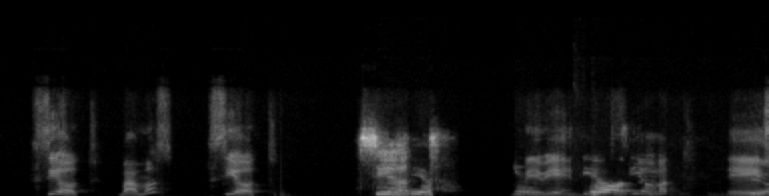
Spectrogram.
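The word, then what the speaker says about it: 시옷: Más que shiot, Shiot. le vamos a poner este sonido para que no se confundan. ¿Ya? Voy a poner siot, así. Siot, ¿vamos? Siot. Siot.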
